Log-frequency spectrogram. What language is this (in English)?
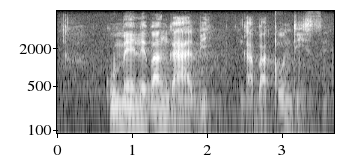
Zulu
